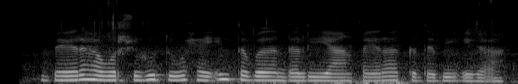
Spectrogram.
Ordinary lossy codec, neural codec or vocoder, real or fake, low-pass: none; none; real; none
